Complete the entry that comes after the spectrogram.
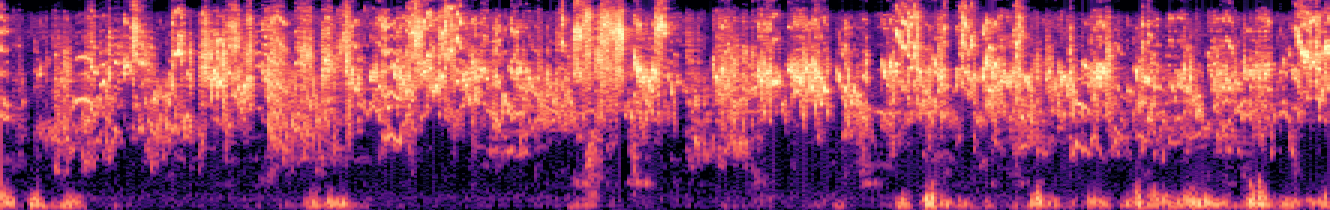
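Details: A breeding pair of colourful budgerigars chirping: dense, continuous scratchy chatter and squawky chirps overlapping without pause, with occasional soft low thumps.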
